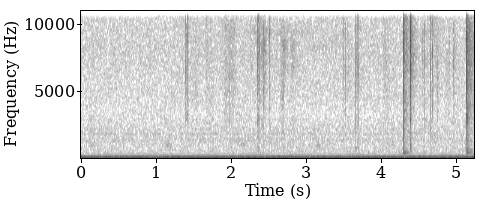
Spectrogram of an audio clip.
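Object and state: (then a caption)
Laptop keyboard with plastic keys. Both hands tap continuously with their fingertips on the low-profile plastic keys of a MacBook Pro keyboard set in a solid aluminum body. Soft, short, bright clicks arrive at an uneven pace, with a few sharper taps near the end, all over a steady low hum.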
